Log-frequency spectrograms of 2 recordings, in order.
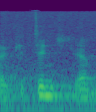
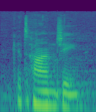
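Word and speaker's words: Ketanji: of our newest supreme court justice nominee uh contin i'm going to say it wrong first and i got jackson in my mind what's your first name katanji see i was going to say contingency but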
